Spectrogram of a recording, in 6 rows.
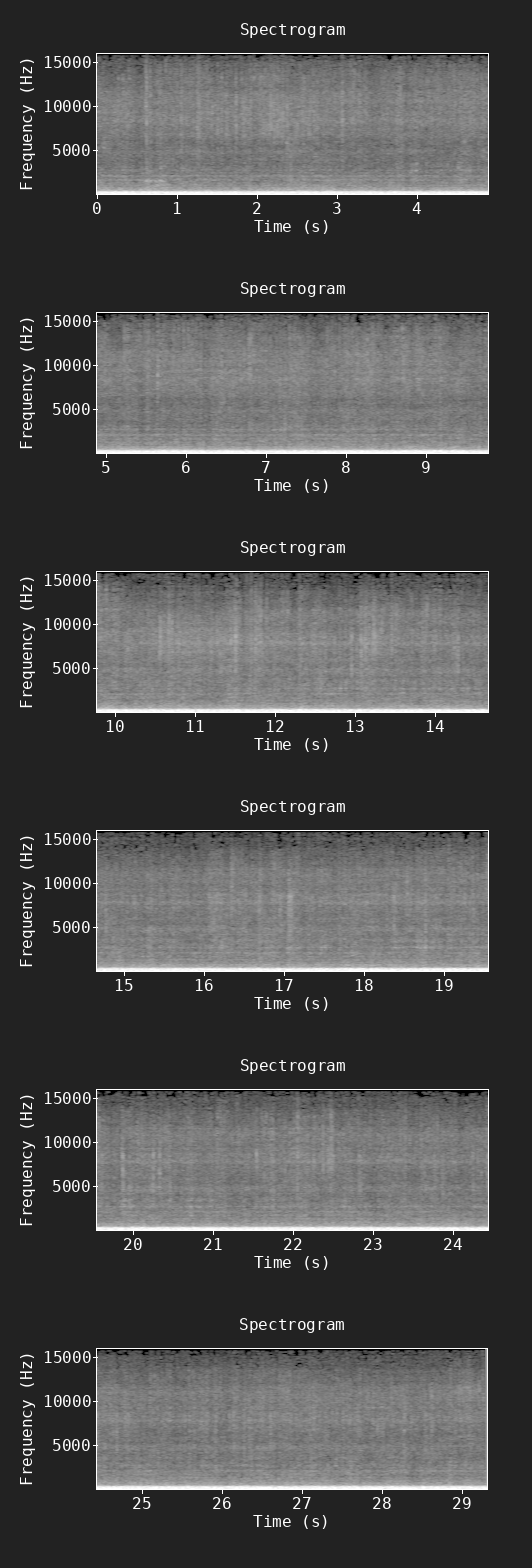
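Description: Cabin noise of a Boeing 737 airliner climbing out after takeoff: a loud, steady low rumble of jet engines at climb thrust and rushing air, heard from a window seat.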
